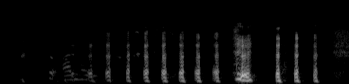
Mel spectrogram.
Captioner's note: laughs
